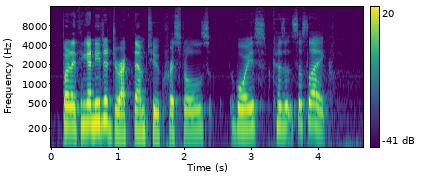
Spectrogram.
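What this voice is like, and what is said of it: Heavy vocal fry. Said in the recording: “my vocal fry is insufferable”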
